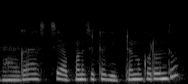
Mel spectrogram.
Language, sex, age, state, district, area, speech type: Odia, female, 18-30, Odisha, Jagatsinghpur, rural, spontaneous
